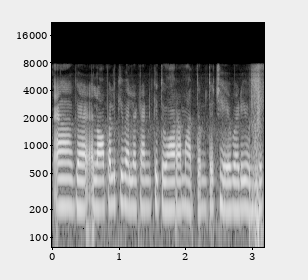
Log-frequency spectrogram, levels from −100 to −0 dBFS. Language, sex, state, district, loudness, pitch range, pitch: Telugu, female, Andhra Pradesh, Guntur, -15 LUFS, 200-215 Hz, 205 Hz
